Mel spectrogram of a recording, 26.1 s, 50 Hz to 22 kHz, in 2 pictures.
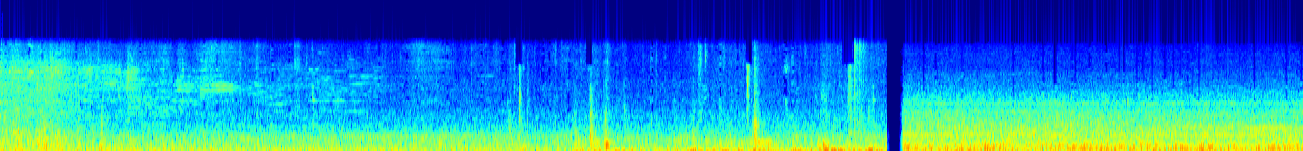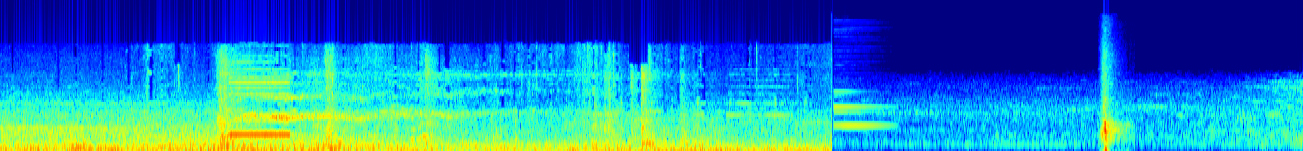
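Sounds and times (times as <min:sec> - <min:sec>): car road and engine noise: 0:00.0 - 0:26.0
car horn blast: 0:15.3 - 0:15.9.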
